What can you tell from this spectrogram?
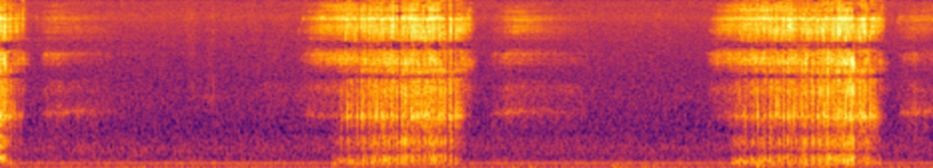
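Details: An adult man, a husband who snores every night, asleep: two loud, rough, rattling snores on inhalation separated by quiet pauses, over a steady low room hum; ordinary snoring.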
